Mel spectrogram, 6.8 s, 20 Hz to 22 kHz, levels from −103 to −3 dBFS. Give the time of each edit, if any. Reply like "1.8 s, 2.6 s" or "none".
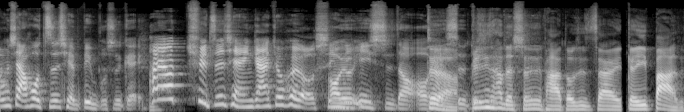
1.5 s, 4.6 s

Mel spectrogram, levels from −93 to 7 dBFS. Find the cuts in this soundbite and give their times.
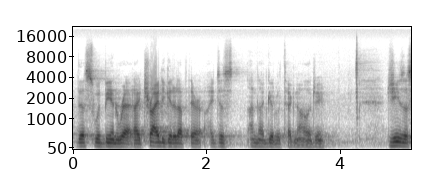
none

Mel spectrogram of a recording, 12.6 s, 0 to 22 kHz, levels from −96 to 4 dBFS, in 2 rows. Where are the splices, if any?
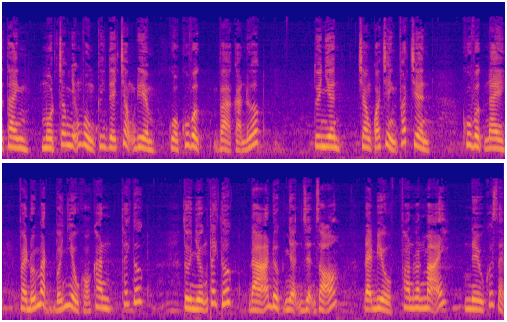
8.5 s

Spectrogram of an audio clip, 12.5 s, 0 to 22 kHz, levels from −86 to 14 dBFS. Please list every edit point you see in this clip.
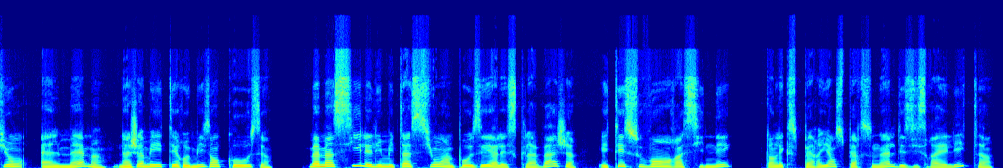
3.8 s

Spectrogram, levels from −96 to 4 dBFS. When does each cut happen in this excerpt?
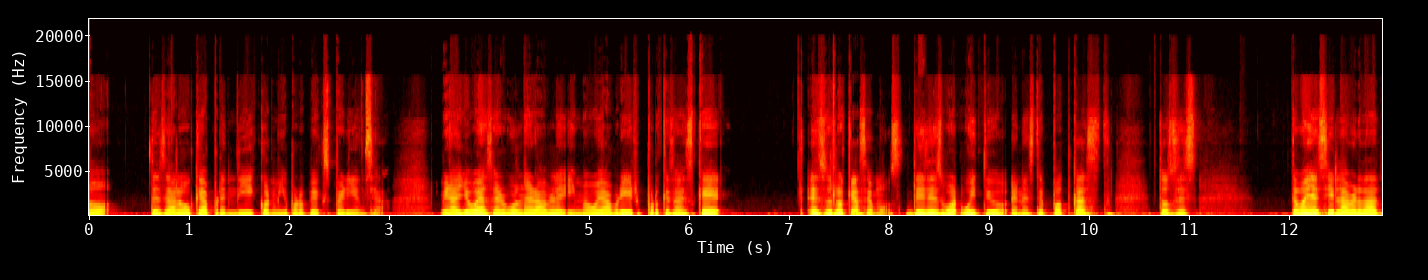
none

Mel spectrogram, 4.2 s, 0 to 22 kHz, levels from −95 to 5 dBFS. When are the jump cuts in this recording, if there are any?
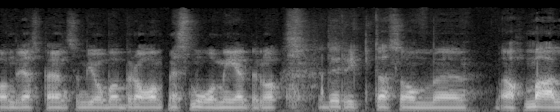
1.2 s, 2.4 s

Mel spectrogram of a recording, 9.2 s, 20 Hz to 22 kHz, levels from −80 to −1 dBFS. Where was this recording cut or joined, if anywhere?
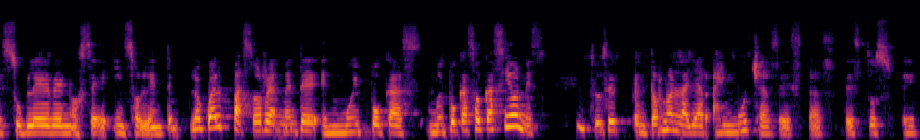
5.8 s

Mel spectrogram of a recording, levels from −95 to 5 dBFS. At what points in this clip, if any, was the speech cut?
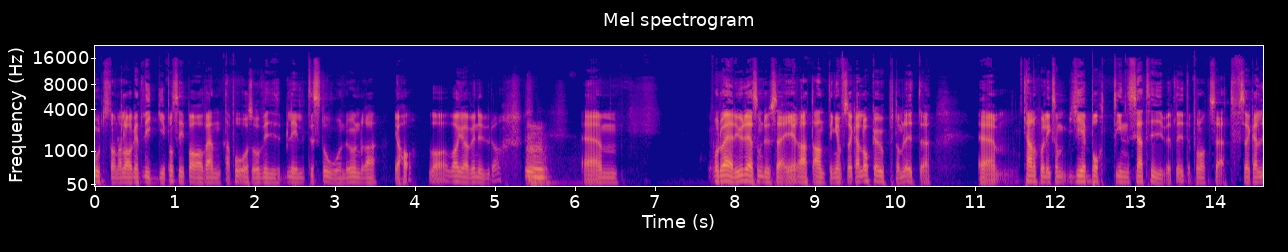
none

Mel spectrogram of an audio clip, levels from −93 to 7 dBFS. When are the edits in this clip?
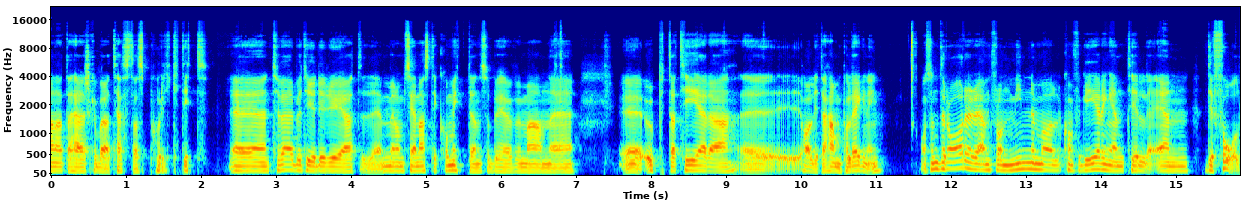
10.0 s, 11.5 s

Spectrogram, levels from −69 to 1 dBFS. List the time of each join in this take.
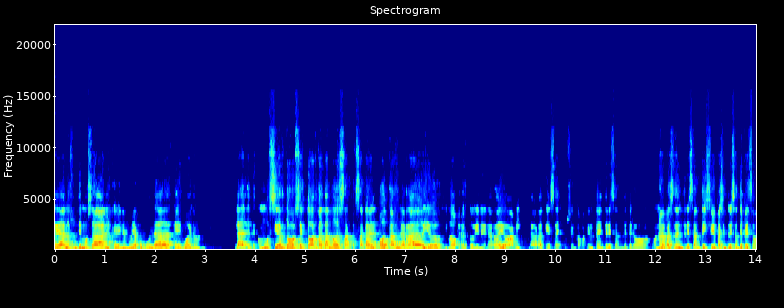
7.8 s

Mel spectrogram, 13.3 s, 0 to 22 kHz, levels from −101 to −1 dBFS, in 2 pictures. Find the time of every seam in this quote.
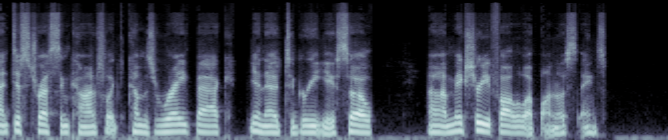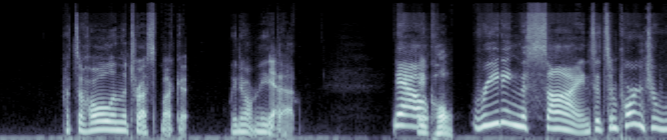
2.5 s

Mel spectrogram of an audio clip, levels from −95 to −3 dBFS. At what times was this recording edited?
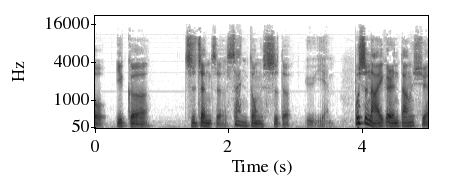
3.9 s

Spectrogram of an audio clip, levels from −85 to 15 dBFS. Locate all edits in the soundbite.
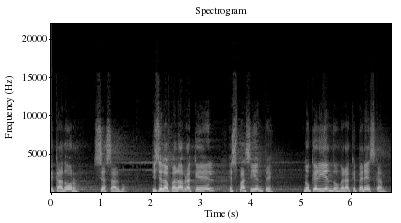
none

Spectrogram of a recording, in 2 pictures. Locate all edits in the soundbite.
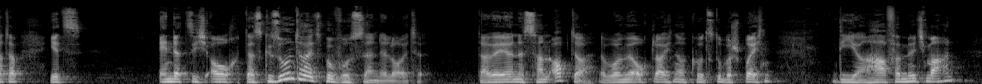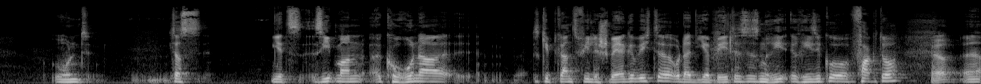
11.5 s, 15.1 s

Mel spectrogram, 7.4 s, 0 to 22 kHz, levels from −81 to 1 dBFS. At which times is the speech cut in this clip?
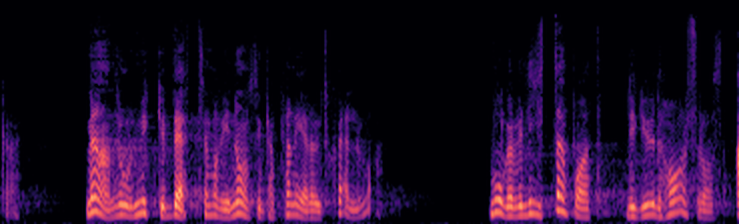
none

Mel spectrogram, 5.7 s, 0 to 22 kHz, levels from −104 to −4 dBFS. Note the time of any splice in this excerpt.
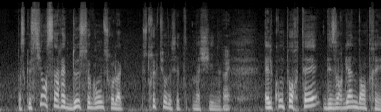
4.8 s

